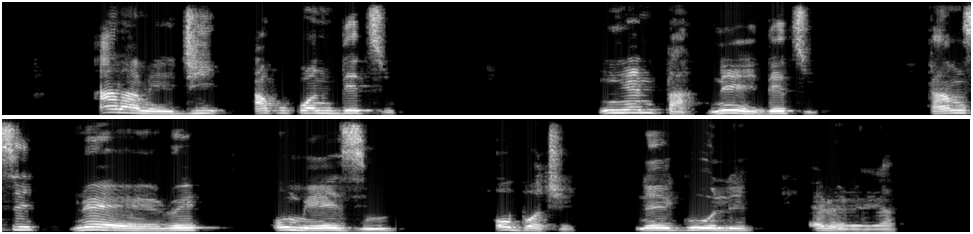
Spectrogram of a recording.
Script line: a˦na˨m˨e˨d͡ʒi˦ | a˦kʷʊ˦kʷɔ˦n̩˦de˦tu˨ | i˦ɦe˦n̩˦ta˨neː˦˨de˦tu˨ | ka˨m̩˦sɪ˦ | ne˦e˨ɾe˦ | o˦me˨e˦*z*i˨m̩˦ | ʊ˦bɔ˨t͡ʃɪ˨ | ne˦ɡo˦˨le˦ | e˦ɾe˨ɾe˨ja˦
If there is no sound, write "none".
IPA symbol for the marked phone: z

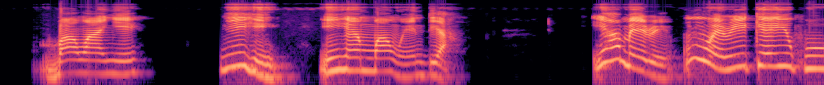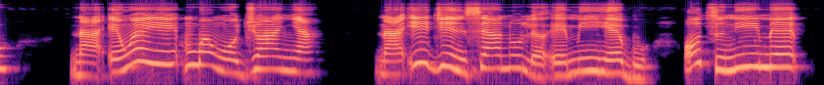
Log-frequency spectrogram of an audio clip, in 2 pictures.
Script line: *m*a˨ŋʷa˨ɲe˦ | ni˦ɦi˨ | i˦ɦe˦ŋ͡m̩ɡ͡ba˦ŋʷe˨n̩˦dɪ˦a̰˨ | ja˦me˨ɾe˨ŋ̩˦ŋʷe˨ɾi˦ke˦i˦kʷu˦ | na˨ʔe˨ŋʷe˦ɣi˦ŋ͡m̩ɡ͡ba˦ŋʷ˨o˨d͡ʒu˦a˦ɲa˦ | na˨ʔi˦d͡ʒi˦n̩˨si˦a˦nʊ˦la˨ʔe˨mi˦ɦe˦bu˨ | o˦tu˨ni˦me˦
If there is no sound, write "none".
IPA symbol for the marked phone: b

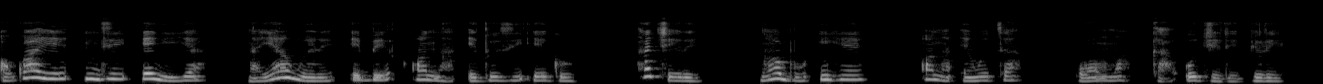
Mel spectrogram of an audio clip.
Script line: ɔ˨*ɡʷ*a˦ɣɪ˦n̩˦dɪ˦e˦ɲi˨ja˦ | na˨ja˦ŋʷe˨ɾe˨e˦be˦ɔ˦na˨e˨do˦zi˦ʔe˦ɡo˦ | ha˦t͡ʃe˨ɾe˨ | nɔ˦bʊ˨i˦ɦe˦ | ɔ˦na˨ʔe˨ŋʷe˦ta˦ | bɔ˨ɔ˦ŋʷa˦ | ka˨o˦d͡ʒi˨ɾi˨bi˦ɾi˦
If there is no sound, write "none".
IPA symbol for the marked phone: ɡʷ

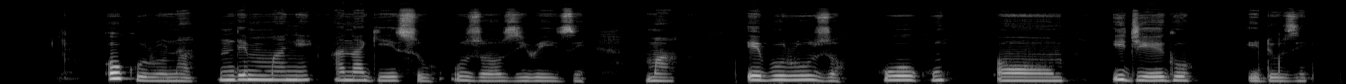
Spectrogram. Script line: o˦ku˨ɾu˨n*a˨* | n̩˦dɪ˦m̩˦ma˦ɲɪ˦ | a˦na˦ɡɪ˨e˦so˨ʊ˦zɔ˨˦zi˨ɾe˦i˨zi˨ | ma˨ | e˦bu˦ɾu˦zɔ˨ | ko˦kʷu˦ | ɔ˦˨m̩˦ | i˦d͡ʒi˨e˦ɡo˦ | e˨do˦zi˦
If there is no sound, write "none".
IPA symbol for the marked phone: a˨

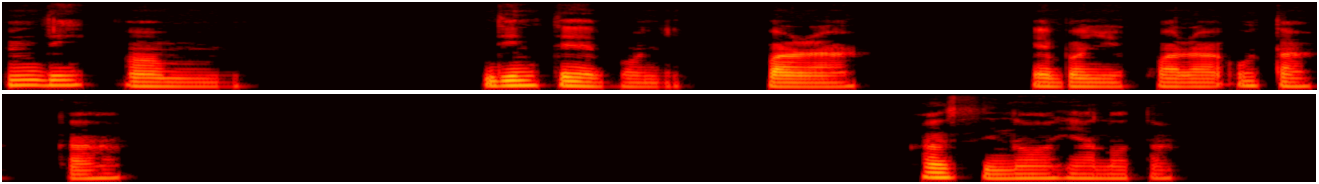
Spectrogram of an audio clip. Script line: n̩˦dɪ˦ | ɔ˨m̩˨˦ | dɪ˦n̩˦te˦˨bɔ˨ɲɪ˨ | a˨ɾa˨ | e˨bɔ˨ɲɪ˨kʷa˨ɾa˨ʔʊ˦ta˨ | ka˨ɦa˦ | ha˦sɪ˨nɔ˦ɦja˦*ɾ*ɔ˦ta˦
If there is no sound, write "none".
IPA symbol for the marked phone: l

